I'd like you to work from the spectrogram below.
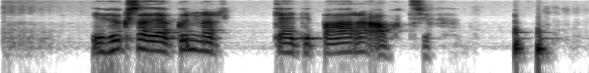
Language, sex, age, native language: Icelandic, female, 40-49, Icelandic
